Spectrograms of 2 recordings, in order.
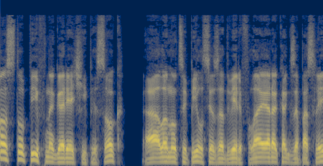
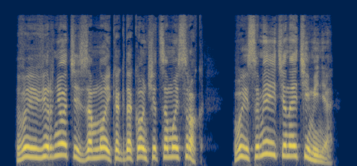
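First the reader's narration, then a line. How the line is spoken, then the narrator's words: Shouting. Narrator (Russian): кричал он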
